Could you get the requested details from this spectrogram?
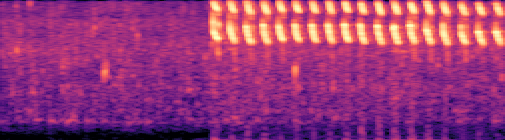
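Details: Cililin singing as training audio for other cage birds: after a second of quiet background hiss, a rapid run of piercing high chips begins, evenly spaced and sharp, continuing to the end.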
